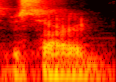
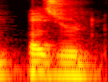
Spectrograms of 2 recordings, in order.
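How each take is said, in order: First: It does not sound like the bird name. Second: It sounds like the bird name buzzard. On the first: The speaker calls it right. "I know it's Bussard" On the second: The speaker calls it wrong. "I know it's Bussard. I'm doing it on purpose"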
